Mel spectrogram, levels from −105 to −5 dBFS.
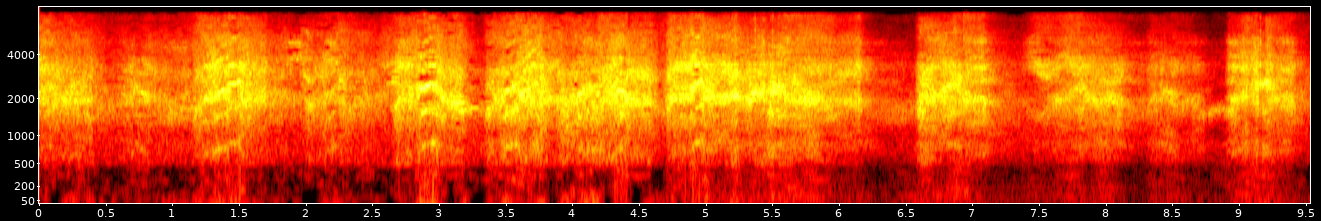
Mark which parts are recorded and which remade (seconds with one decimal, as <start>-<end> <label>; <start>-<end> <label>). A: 0.0-5.0 recorded; 5.0-9.5 remade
